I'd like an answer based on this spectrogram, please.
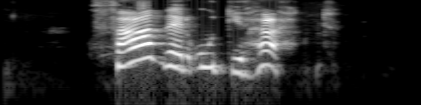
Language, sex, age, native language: Icelandic, female, 30-39, Icelandic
